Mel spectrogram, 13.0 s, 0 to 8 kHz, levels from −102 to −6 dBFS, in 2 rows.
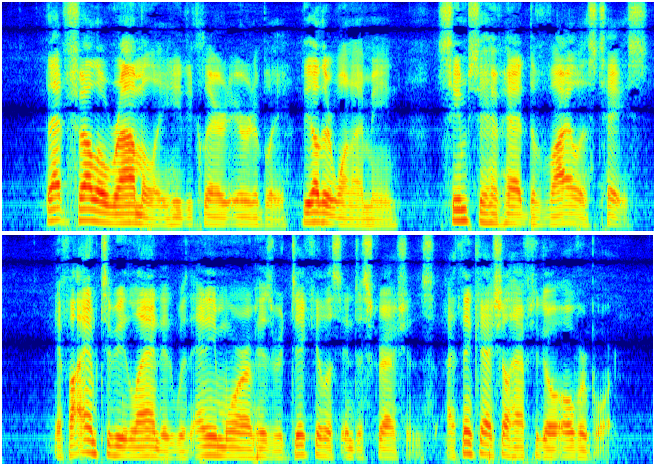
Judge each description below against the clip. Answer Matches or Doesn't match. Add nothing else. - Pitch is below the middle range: Matches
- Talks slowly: Doesn't match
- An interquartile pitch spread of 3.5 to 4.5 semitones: Matches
